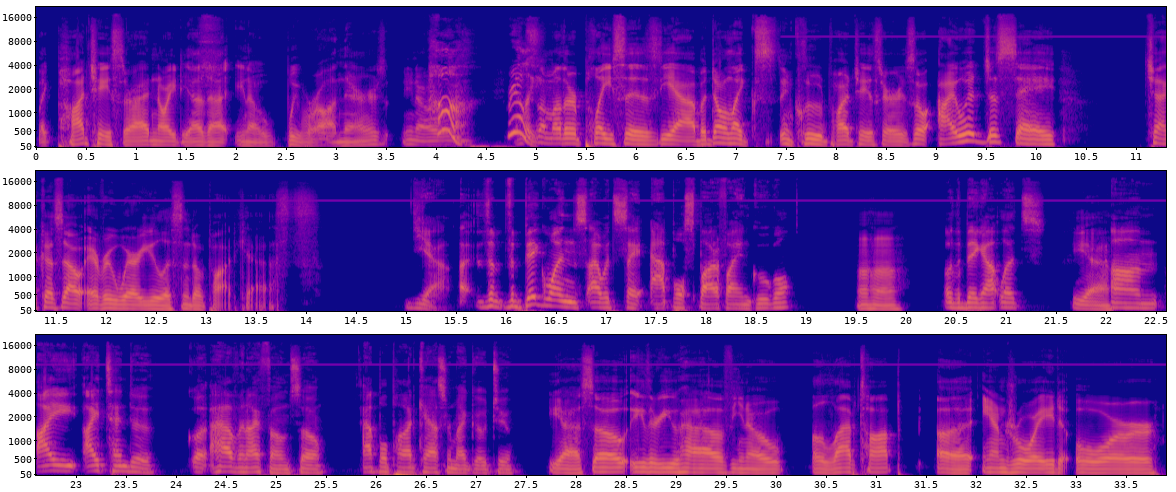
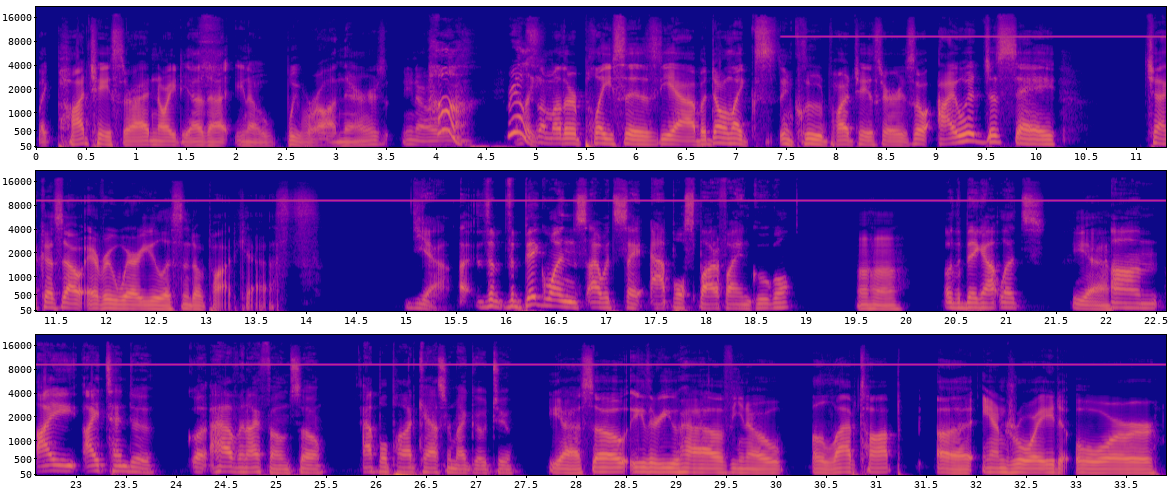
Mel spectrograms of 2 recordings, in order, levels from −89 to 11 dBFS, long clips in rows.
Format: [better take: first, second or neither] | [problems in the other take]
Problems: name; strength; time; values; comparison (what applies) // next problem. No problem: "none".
first | high-pitched whine; loud; from 7.5 s on; 9 kHz, 7 dB below the speech; faint in the first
